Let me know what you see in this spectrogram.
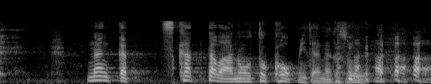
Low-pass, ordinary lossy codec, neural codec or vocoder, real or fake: none; none; none; real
